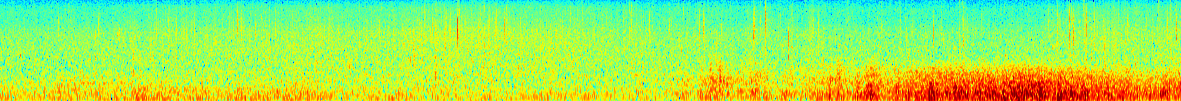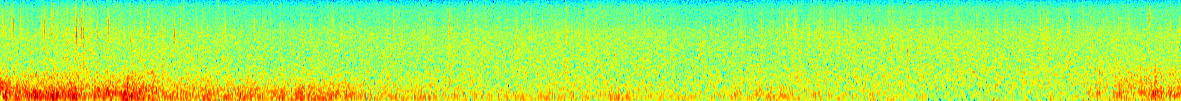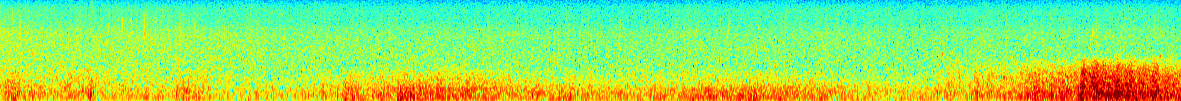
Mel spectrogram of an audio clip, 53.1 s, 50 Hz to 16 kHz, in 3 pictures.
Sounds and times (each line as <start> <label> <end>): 0.0 rain 53.1
10.3 thunder 23.1
40.0 thunder 44.3
49.5 thunder 53.1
